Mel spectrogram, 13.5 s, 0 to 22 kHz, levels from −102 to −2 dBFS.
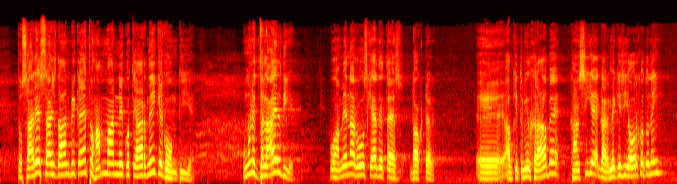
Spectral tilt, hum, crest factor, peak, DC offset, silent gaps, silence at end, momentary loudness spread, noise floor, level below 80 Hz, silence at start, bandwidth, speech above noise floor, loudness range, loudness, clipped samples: -4.5 dB/octave; none; 18 dB; -6 dBFS; under 0.1%; none; 0.3 s; 10 LU; -61 dBFS; -56 dBFS; 0.35 s; 14 kHz; 38 dB; 3 LU; -23 LUFS; under 0.1%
